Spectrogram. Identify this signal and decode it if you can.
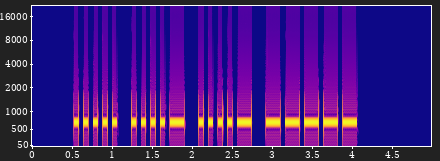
Morse code, heard as a keyed tone, about 20 wpm, 700 Hz. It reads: 5440
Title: Numbers - 4-Digit 20wpm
